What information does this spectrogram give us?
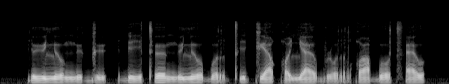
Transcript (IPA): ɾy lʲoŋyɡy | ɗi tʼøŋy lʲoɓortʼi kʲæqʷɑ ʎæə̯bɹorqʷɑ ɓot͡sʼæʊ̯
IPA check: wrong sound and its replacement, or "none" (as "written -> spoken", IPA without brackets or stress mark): none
